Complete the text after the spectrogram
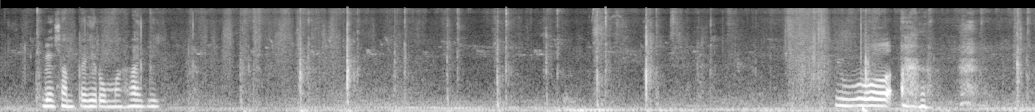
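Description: A young woman speaks in short high-pitched bursts, close to a phone microphone.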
